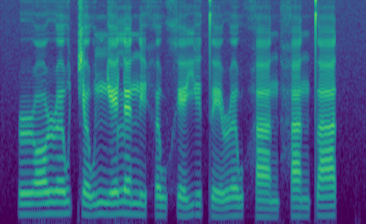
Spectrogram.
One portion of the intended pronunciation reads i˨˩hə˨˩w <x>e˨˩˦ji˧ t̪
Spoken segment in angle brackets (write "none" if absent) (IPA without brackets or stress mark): x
